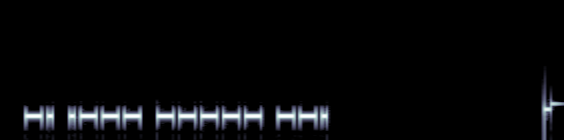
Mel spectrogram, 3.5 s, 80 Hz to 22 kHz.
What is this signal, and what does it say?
Morse code, heard as a keyed tone, about 34 wpm, 700 Hz. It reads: NJ0G
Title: USA Call Signs - 4 Characters - 3x Character Spacing - 35wpm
